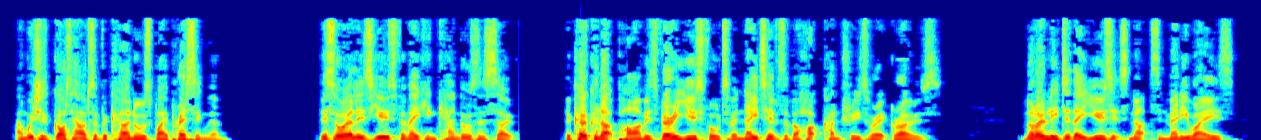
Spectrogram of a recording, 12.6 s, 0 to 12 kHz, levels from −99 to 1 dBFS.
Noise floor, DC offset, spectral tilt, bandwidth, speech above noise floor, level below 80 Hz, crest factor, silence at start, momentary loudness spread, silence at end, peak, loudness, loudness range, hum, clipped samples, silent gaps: under -90 dBFS; under 0.1%; -7.5 dB/octave; 11 kHz; over 77 dB; -28 dBFS; 14 dB; 0.15 s; 10 LU; 0.4 s; 0 dBFS; -14 LUFS; 2 LU; none; under 0.1%; 2.37-3.13 s, 5.21-5.58 s, 9.45-9.69 s, 10.02-10.16 s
